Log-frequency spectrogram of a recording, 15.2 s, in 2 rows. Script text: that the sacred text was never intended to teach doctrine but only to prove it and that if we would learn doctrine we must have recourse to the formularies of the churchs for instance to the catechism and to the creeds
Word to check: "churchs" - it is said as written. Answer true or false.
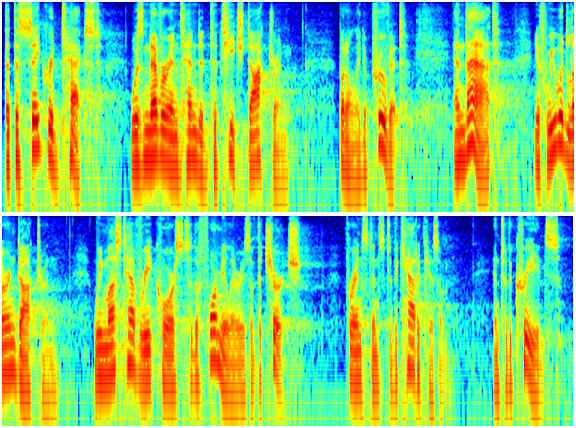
false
